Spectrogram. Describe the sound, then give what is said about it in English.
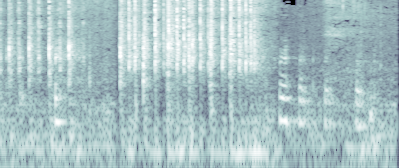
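Rapid typing on a computer keyboard, many quick clicks and taps in a dense, uneven rhythm with a brief pause partway through. “This keyboard sucks.”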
